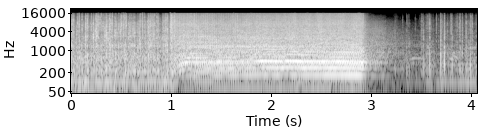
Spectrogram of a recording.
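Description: A drag racing engine bursts into a deafening roar at full throttle, then cuts off sharply.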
